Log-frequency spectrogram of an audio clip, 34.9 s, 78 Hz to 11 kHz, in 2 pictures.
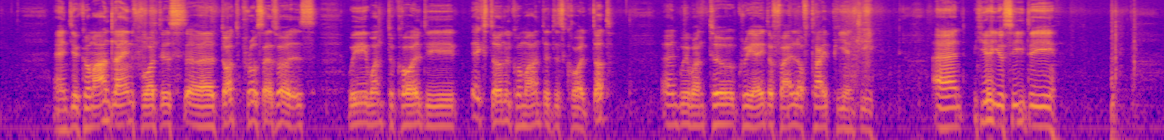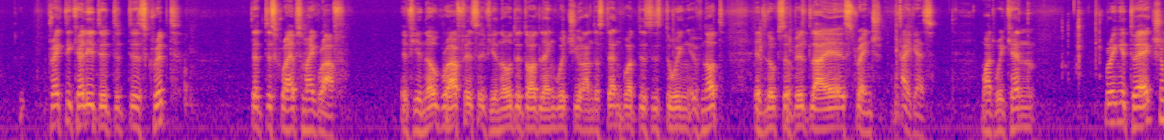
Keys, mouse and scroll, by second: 33.0 click.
